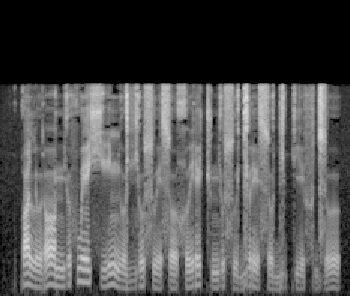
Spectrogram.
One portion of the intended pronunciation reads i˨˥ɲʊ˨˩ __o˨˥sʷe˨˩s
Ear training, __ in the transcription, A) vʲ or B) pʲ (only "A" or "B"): A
